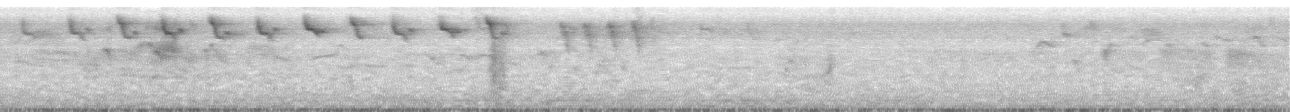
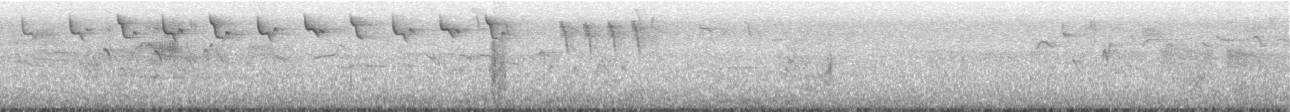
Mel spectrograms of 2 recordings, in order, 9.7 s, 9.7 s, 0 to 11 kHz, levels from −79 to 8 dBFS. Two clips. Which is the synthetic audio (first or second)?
first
